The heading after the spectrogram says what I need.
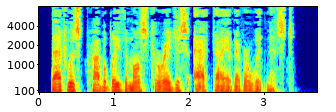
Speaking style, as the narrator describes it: she said softly

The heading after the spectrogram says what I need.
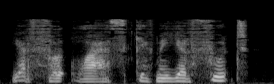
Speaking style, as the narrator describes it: he hissed

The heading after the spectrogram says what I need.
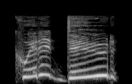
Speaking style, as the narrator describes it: Kurt shouted

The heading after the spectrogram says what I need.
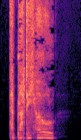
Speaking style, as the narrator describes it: whispered Fiver

